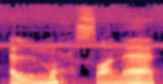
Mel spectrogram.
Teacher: The sa' is pronounced with tafkhim. It's a seen with tafkhim. You should not try to make a whistling sound by some pronouncing muhsanat.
